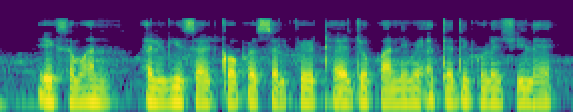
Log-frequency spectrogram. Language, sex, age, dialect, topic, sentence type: Hindi, male, 18-24, Awadhi Bundeli, agriculture, statement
